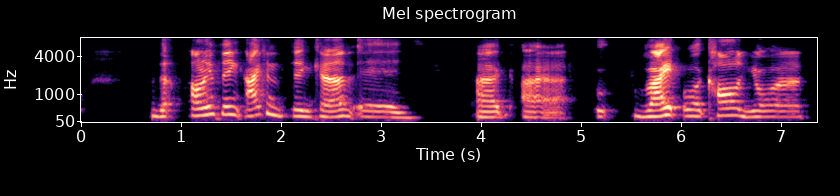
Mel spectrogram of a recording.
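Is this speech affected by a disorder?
Yes: Down syndrome; congenital, significant congenital heart condition.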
